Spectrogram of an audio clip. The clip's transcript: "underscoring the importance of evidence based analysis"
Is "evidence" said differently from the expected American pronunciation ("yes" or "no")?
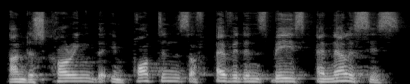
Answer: no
